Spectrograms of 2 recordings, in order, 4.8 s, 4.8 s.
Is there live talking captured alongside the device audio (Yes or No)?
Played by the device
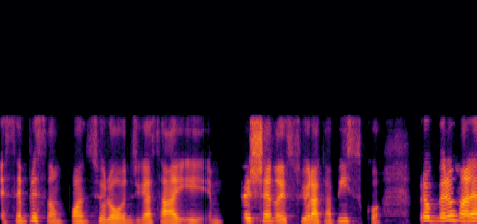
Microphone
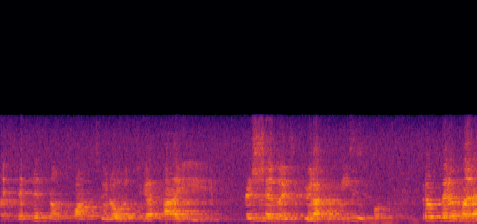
Yes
